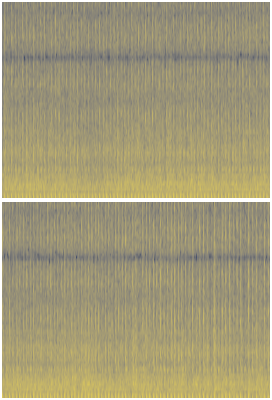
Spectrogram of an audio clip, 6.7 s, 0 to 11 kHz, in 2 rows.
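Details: Vintage Craftsman 18" snowblower, rebuilt 3.5 hp Briggs single-cylinder, just cold-started with starting fluid: fast buzz with a ragged, uneven beat that won't settle; owner says the carb needs adjusting.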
